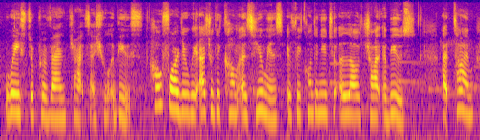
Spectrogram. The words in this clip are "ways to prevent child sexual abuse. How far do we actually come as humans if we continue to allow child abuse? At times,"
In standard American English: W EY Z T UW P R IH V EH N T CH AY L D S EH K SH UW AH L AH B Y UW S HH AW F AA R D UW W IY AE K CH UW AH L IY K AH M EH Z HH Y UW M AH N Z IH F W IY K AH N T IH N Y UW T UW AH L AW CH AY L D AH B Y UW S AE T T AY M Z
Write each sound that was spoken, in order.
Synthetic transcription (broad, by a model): W EY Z T UW P R IH V EH N T CH AY D S EH K SH UW AH L AH B Y UW S HH AW F AA R D UW W IY AE K CH UW AH L IY K AH M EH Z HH Y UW M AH N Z IH F W IY K AH N T IH N Y UW T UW AH L AW CH AY D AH B Y UW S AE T T AY M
